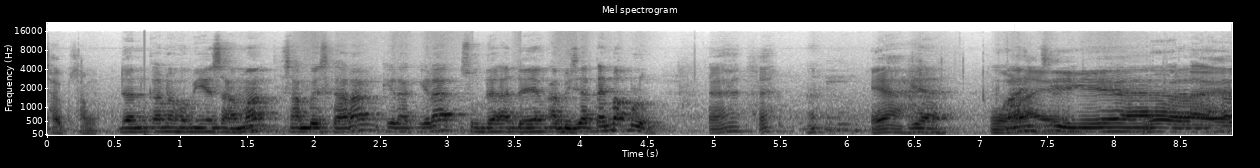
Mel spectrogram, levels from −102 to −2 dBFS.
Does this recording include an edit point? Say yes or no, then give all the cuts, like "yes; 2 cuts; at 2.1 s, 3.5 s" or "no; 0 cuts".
no; 0 cuts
